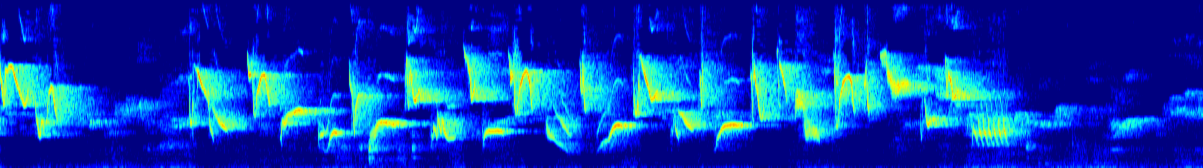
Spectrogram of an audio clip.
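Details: White-rumped seedeater song: soft at first, then a rapid, jumbled stream of high chirps and swept whistles at about four notes a second. It fades out over the last second and a half.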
